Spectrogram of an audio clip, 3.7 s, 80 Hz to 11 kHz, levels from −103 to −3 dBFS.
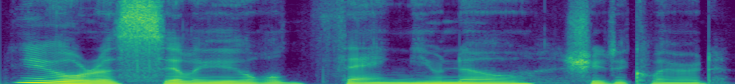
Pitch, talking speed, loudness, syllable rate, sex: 175 Hz, 145 wpm, -17 LUFS, 3.9 syllables/s, female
